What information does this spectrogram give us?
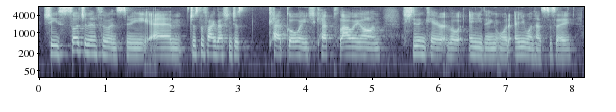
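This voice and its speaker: A woman's voice: low voice, flat delivery, moderate pace, a little mellow. A woman of twenty-one, talking casually and earnestly in an interview, giving her opinions. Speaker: music student and band musician being interviewed.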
